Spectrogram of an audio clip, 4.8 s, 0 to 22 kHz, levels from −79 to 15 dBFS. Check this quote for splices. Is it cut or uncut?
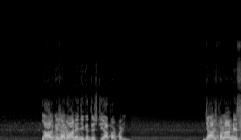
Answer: uncut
